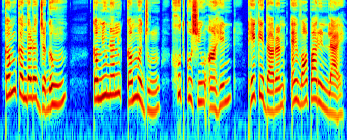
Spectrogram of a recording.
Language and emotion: Sindhi, neutral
